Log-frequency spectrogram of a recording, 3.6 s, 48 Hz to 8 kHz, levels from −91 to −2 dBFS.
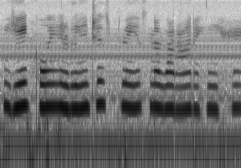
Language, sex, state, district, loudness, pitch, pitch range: Hindi, female, Madhya Pradesh, Bhopal, -14 LUFS, 305 Hz, 295-310 Hz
